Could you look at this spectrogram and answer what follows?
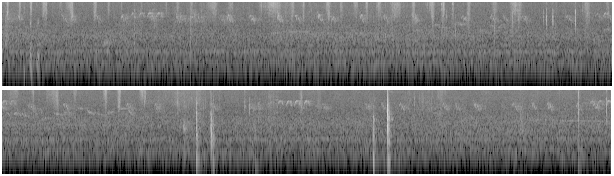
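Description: Steady droning hum of many bees buzzing close by during a honey harvest, with a few sharp knocks and clicks breaking through now and then.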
